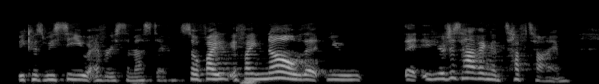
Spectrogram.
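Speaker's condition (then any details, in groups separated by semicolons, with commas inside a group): No condition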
